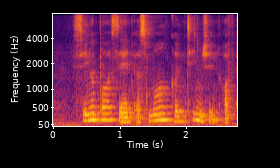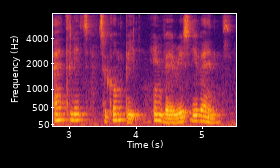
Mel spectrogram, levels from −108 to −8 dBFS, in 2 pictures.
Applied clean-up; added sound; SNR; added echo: none; none; none; none.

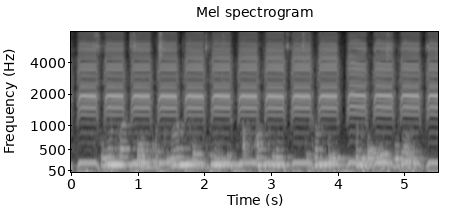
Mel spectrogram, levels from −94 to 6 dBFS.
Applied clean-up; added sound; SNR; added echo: none; Telephone; 1 dB; reverberation time 0.6 s.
